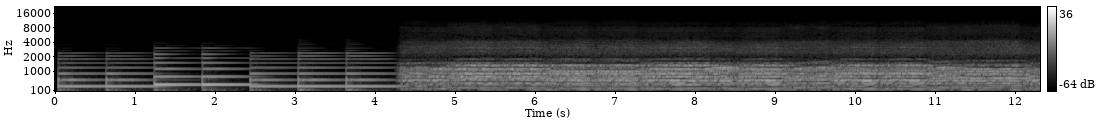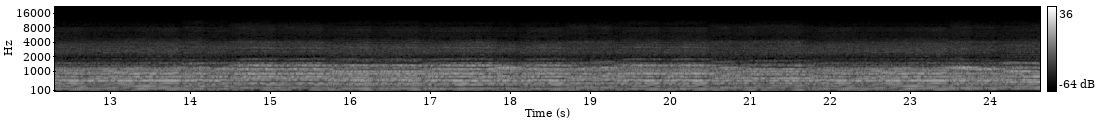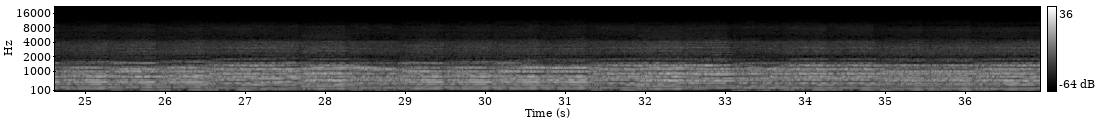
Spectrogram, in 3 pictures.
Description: Because Violence SATB STUDY

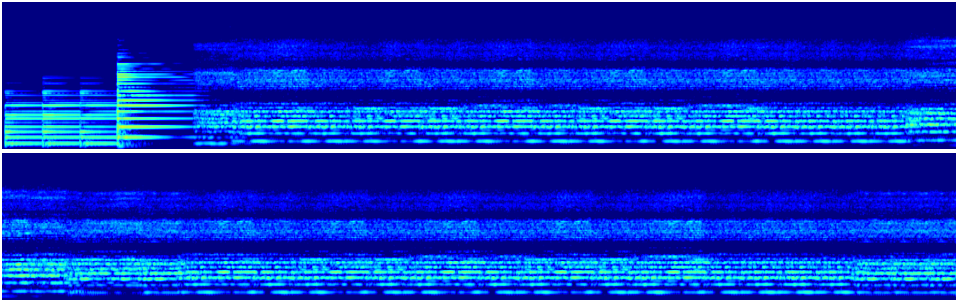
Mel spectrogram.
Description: TENOR STUDY

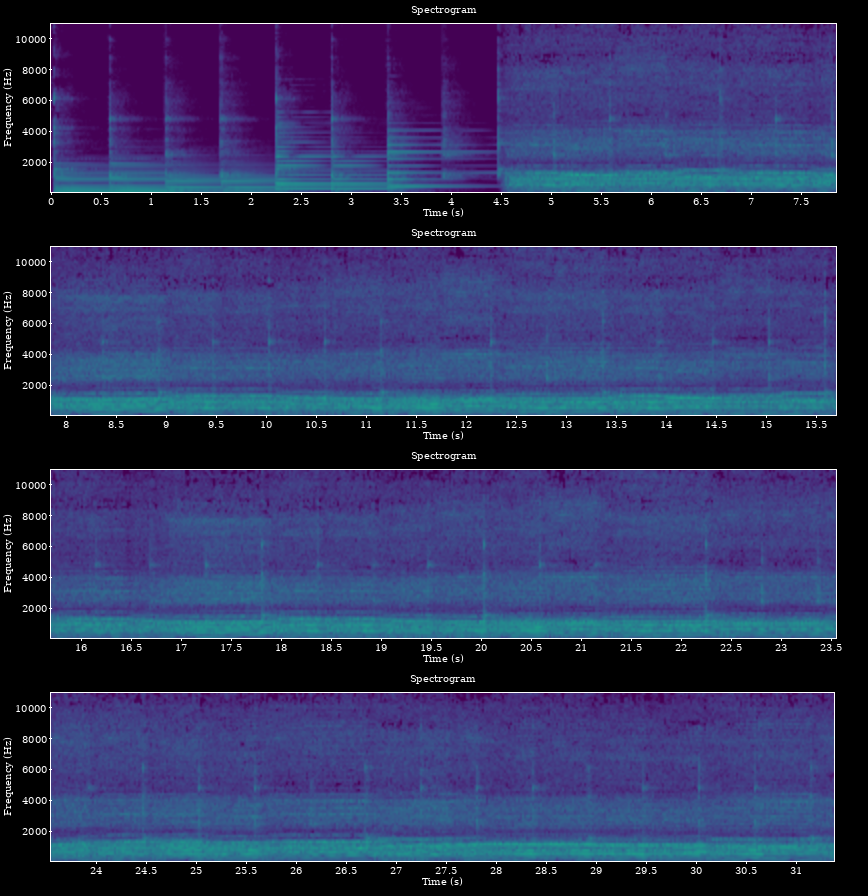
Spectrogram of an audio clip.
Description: SATB Study

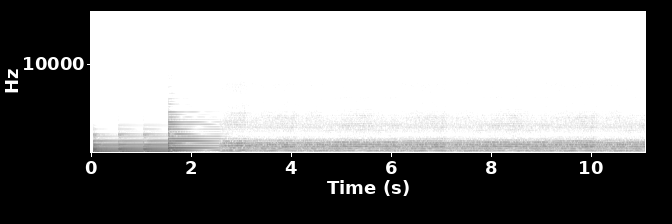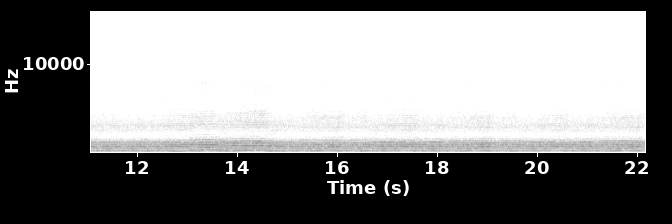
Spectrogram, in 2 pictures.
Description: ALTO STUDY

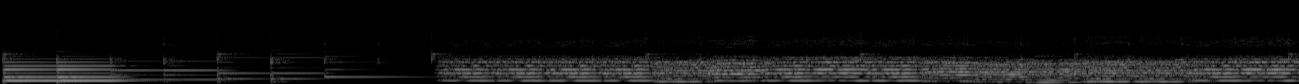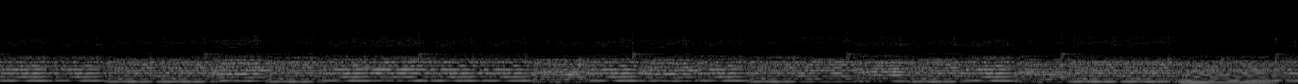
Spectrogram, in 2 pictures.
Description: BASS STUDY

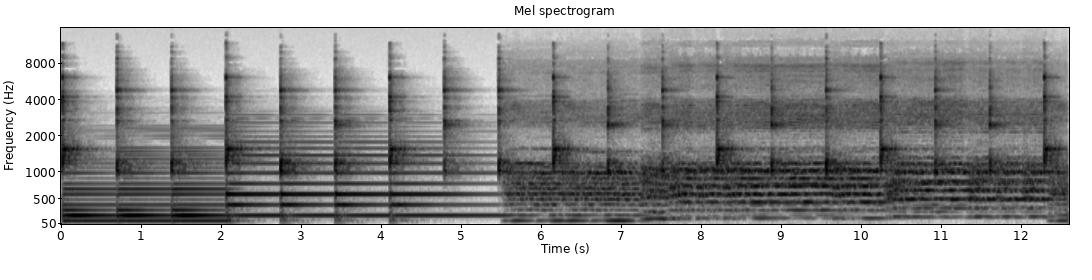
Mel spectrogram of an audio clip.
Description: Relieving Suffering BASS STUDY

